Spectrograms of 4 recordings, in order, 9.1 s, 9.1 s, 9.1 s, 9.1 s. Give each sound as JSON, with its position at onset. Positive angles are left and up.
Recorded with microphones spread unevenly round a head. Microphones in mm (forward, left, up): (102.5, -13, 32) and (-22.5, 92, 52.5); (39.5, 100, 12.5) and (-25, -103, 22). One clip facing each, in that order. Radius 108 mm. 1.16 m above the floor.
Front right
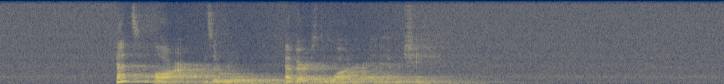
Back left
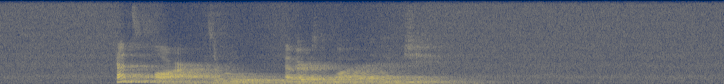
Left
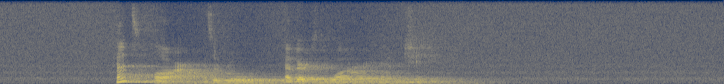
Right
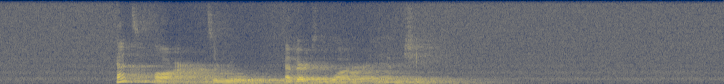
{"t": 1.5, "sound": "a man speaking", "azimuth_deg": 0, "distance_m": 3.5}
